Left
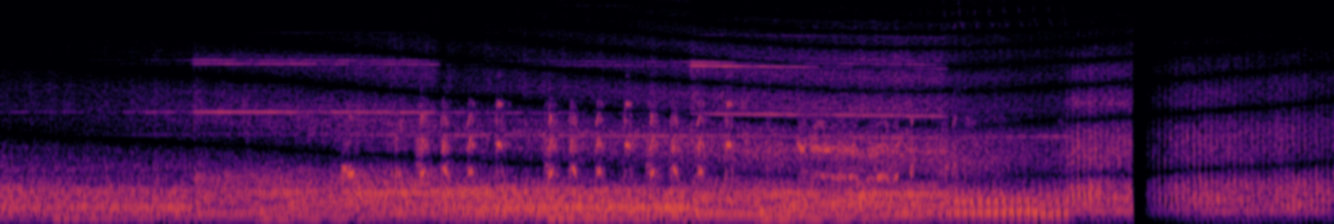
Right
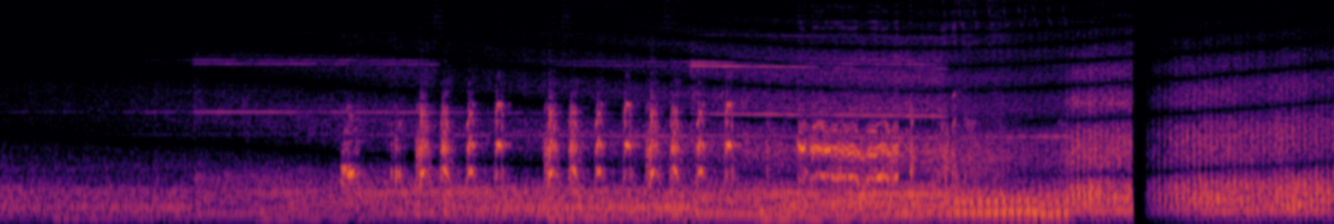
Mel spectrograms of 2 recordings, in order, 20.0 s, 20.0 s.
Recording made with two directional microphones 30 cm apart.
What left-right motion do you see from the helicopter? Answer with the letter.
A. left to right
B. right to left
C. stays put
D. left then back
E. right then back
A.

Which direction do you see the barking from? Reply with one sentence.
In this clip you hear the barking on the right.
